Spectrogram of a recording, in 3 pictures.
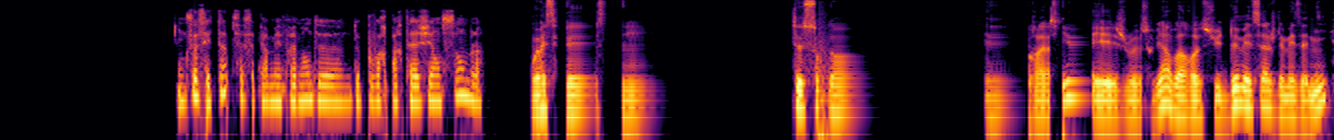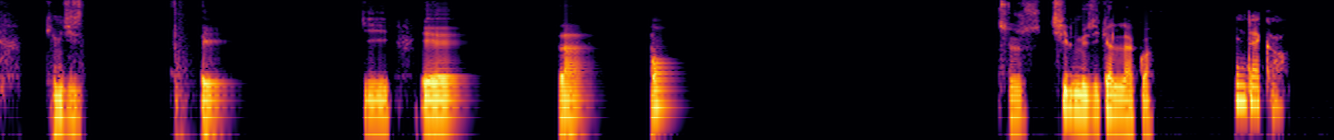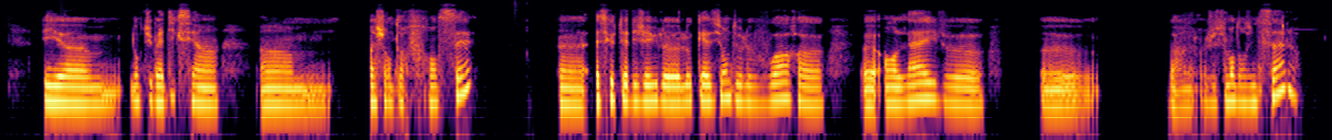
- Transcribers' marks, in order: distorted speech; tapping; unintelligible speech; other background noise; static; unintelligible speech
- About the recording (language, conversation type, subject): French, podcast, Quelle découverte musicale t’a surprise récemment ?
